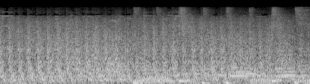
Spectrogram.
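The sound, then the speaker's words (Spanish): Rapid automatic gunfire from a film trailer, loud and sustained: dense, overlapping bursts of shots run continuously through the whole clip, with no voices. “Próximamente disparos a cascoporro en los cines más sobrados.”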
